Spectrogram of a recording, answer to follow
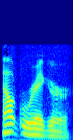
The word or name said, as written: outrigger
